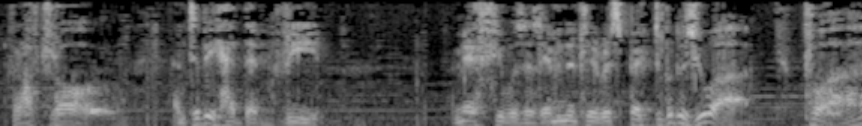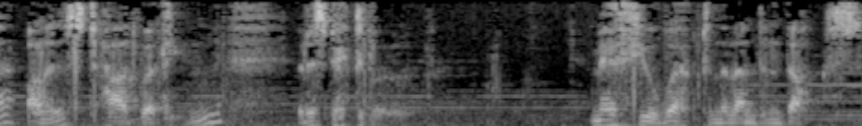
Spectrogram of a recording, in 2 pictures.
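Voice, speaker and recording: An actor playing an urbane, sardonic Devil, narrating a radio horror drama in a theatrical, taunting manner. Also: male voice, low voice, darkish tone. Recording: dull lo-fi old radio, music behind.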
